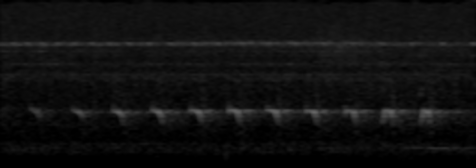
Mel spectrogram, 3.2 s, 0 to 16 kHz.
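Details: At Reserva Yaguaroundi, Misiones, on 31 July 2015, a Black-throated trogon (Trogon rufus) gives a steady series of soft, mellow hooted notes, about three a second, each slightly falling, over a thin, constant high insect whine.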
